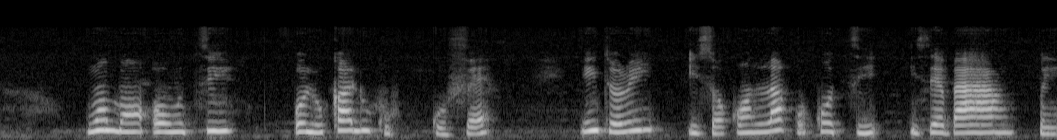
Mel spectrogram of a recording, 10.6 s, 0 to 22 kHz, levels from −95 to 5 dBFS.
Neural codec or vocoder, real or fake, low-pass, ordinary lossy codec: vocoder, 22.05 kHz, 80 mel bands, WaveNeXt; fake; 9.9 kHz; none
